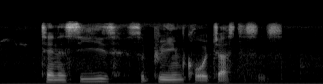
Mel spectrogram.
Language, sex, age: English, male, 19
